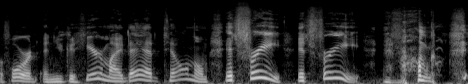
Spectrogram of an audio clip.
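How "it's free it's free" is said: eager calling. Retold or imitated. Dad urging the stranger.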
